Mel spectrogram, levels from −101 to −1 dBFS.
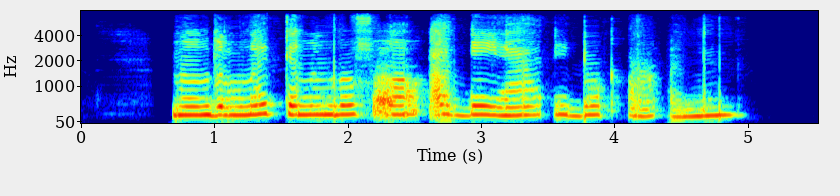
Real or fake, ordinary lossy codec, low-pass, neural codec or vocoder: fake; AAC, 48 kbps; 7.2 kHz; codec, 44.1 kHz, 1.7 kbps, Pupu-Codec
